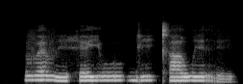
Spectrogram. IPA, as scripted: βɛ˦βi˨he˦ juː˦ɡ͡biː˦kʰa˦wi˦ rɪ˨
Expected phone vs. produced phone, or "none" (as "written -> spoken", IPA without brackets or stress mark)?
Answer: ɪ˨ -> i˨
